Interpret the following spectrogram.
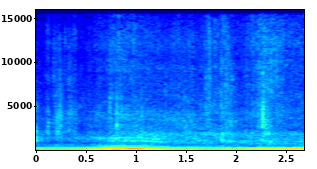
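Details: Ford Fiesta Mk7 with Borla exhaust, after exhaust leak fixed with silicone gasket: engine rises and falls through a couple of revs with a clean, deep exhaust note, no ticking or puffing; exhaust sealed, normal sound.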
